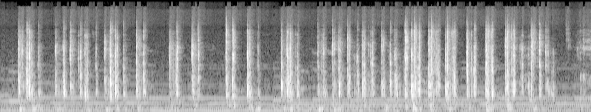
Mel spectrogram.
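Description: Quiet, close typing on a computer keyboard: steady runs of quick keystrokes with brief pauses between bursts, no talking.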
